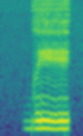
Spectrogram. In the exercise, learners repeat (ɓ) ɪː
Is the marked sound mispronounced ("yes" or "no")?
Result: yes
